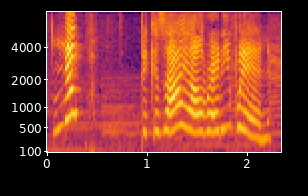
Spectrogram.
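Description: Woman voicing fiery young female hedgehog, squeaky-high and bright, indignant streak. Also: expressive, moderate pace, soft background music, exaggerated voice. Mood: gushing. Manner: gushing, dramatic, indignant. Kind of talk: fan-made cartoon voice acting.

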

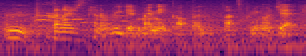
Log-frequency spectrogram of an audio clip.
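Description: A woman's voice: sits low, fairly even intonation, quick pace, gravelly, crowd noise. A young woman in her twenties chatting casually to a handheld camera, giggly and a bit congested from being sick. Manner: chatty, giggly, filming herself at arm's length. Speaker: vlogger. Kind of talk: casual vlog chat. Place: busy hotel restaurant at night. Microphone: handheld camera at arm's length. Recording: noisy crowded restaurant behind.

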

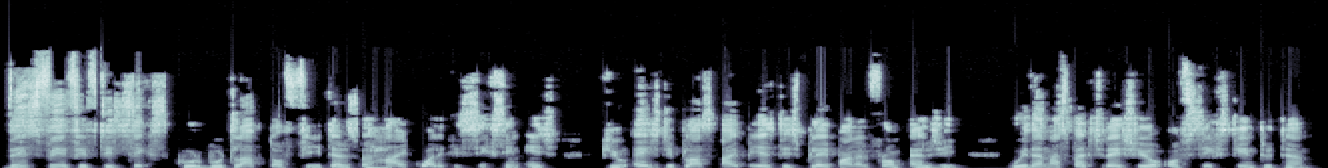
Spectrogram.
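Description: A man's voice: a little high, big pitch swings, normal speed, poor audio. A man who is a native Arabic speaker, giving a scripted voice-over product review as a tech reviewer.

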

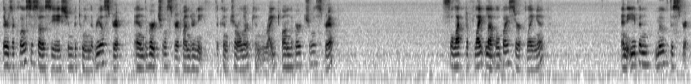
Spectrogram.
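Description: Measured narrator explaining a research demo, roomy echo, bit of noise behind. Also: mid-range voice.

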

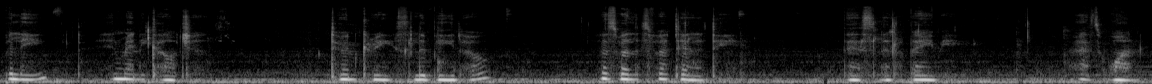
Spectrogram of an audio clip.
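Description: A woman voicing a witch who presents magical wares in soft-spoken, breathy, deliberate ASMR style, close to the microphone. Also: medium pitch, steady tone, a little hiss or hum, lightly acted, rough recording. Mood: hushed, mysterious. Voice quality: breathy, whispery. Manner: slow, deliberate, hushed storytelling. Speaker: ASMR performer as shopping channel presenter. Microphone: close desk microphone.

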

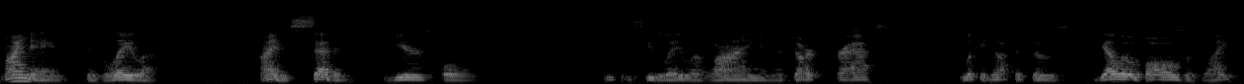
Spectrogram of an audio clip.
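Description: A man in his thirties hosting a children's storytime, reading aloud and prompting listeners in a gentle, deliberate, clearly phrased way, seated in a small room. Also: fairly low pitch, level tone. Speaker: storytime host reading picture books to children. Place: small furnished room indoors, seated on a couch. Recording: roomy indoor sound.

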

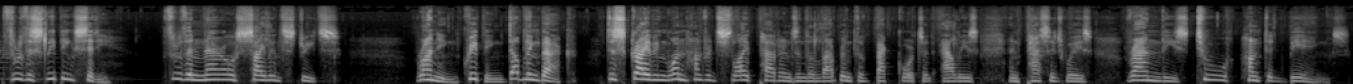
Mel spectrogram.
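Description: A dramatic storyteller of a suspenseful radio play, performed by a man. His voice is fairly high for a man, soft-edged and husky, in a dry recording. He paces phrases with deliberate pauses. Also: animated, dry recording. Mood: breathless suspense. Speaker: narrator. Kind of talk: scripted radio drama narration.

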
